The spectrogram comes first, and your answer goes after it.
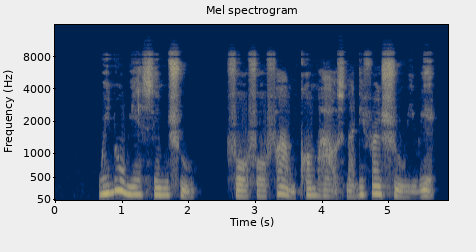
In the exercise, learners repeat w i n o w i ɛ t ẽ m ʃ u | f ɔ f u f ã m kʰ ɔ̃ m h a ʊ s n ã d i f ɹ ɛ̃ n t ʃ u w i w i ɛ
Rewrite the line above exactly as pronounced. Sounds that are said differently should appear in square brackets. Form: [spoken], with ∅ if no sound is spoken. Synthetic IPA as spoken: w i n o w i ɛ [s] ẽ m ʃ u | f ɔ f [ɔ] f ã m kʰ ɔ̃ m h a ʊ s n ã d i f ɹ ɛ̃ n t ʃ u w i w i ɛ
